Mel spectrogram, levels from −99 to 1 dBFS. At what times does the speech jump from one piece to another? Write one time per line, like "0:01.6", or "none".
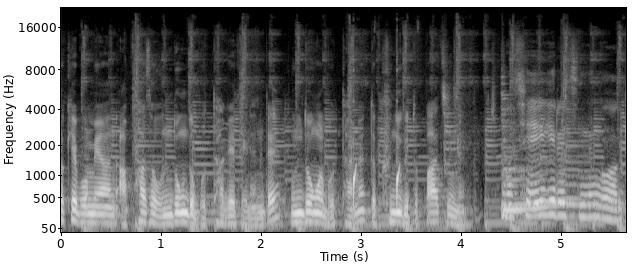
0:02.2
0:04.2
